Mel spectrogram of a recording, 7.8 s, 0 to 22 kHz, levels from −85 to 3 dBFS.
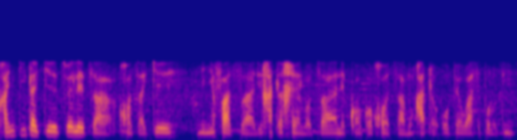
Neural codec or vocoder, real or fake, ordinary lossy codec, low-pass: none; real; none; 3.6 kHz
